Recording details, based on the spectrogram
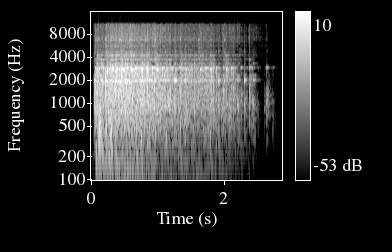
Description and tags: Bricks Falling 2
A stereo Foley of a load of kilned clay bricks falling.
falling, stereo, dropping, collapse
